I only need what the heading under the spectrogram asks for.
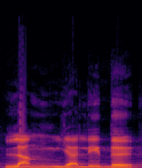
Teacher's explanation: اس کے بعد لم یلد، اس کو پڑھیں گے، دال جو ہے وہ حروف قلقلہ میں سے آ رہا ہے، یہ والا جو دال ہے یہ دال جو ہے اس کو حروف قلقلہ بھی پڑھیں گے، لیکن میم ساکن والا چونکہ ہم قانون پڑھ رہے ہیں اس لیے میم ساکن کے بعد یا آ رہا ہے تو یہاں پہ اظہار شفوی والا قانون جو ہے وہ لاگو کریں گے اور یہاں پہ غنہ نہیں کریں گے۔ لم یلد، اس کو لم یلد کر کے پڑھ دیں گے تو یہ خراب ہو جائے گا۔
